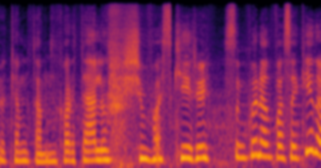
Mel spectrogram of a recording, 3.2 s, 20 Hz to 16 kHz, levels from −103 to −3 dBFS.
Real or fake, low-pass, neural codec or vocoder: fake; 14.4 kHz; autoencoder, 48 kHz, 32 numbers a frame, DAC-VAE, trained on Japanese speech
